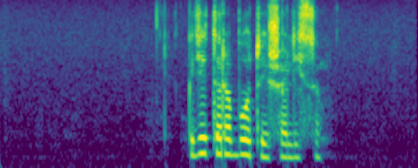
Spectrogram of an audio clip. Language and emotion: Russian, neutral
